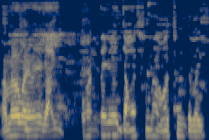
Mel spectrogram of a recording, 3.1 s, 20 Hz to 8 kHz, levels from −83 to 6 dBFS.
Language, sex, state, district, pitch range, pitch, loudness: Bengali, male, West Bengal, Kolkata, 120-135 Hz, 130 Hz, -22 LUFS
